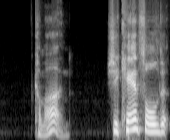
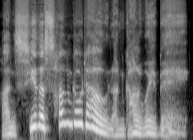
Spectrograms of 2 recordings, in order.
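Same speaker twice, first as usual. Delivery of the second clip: put-on slow, crooning Irish accent; sing-song Irish lilt, slowly; 5 semitones higher, slower than usual. Asked by a viewer for an Irish accent, slow Irish lilt. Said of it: "Do your Irish accent, please".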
